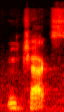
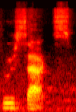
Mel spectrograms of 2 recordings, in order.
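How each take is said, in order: First: The middle consonant is a ch sound. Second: The middle consonant is a z sound. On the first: The speaker calls it wrong. "I always try to put the checks in there" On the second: The speaker calls it right. "I know it's more of a Z Rusaks"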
